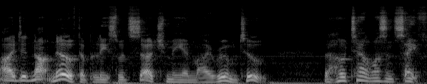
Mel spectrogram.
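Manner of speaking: plain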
